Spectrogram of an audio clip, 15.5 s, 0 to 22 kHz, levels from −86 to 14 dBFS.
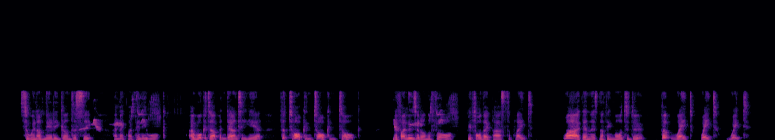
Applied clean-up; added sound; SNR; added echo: neural mask model RNNoise.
